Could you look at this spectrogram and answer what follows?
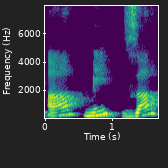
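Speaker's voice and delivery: "amizade" split into four slow beats, a-mi-za-de; syllable by syllable. Shown as a demonstration. Teacher giving students an example, slow syllable-by-syllable delivery. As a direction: spell out "amizade" one syllable at a time. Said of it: "a minha sílaba mais forte é o za".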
